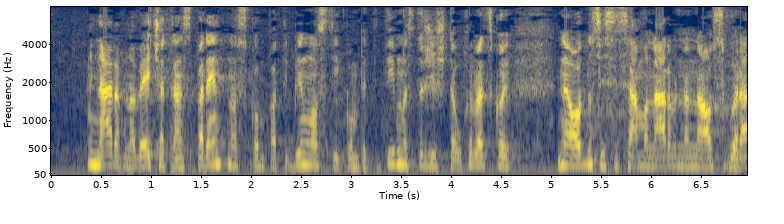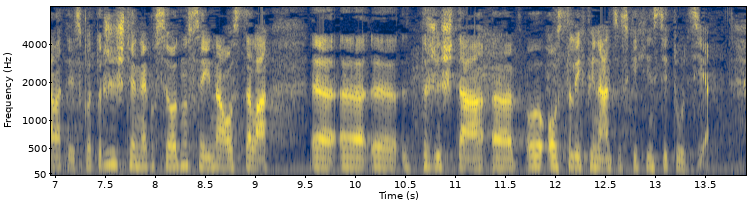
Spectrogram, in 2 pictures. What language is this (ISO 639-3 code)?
hrv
